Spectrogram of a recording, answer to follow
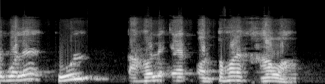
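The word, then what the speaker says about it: قل: থেকে কুল আলু থেকে কেউ যদি কুল শক্ত করে বলে তাহলে হল বলা বলুন আর যদি নরম করে বলে কুল তাহলে এর অর্থ হয়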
